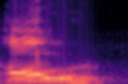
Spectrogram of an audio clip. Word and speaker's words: hour: It is an owl, an hour, an honest man, an heir, where H is silent.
